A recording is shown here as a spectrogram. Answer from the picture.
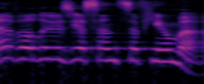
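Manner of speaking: put-on New York accent, pitched high. Remembering Pops and quoting what he liked to say, in Pops's New York accent. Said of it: "in his New York accent".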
